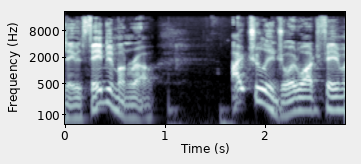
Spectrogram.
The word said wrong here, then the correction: Moreau: It's Moreau, not Monroe.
